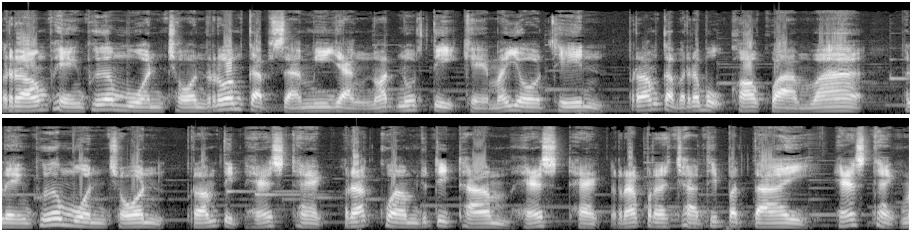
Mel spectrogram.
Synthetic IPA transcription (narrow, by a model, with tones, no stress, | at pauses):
ɾɔː˦˥ŋpʰleː˧ŋpʰɯ˥˩əmu˧ənt͡ɕʰo˧nɾu˥˩əmka˨˩p̚saː˩˦miː˧jaː˨˩ŋnɔ˦˥t̪̚nu˦˥t̪i˨˩kʰeː˩˦ma˦˥joː˧t̪ʰiː˧npʰɾɔː˦˥mka˨˩p̚ɾa˧bu˨˩ʔkʰɔː˥˩kʰwaː˧mwaː˥˩ | pʰleː˧ŋpʰɯ˥˩əmu˧ənt͡ɕʰo˧npʰɾɔː˦˥mt̪i˨˩t̪̚hɛː˦˥sʰt̪ʰɛ˨˩k̚ɾa˦˥kʰːwaː˧mju˦˥t̪ːi˨˧˩t̪ʰa˧mhɛː˦˥ɕt̪ʰɛː˨˩k̚ɾa˦˥k̚pɾa˧t͡ɕʰaː˧t̪ʰi˦˥pːa˧t̪a˧jhɛ˦˥st̪ʰɛː˨˩k̚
